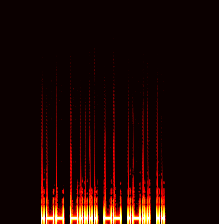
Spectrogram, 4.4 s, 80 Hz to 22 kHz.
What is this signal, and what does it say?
Morse code, heard as a keyed tone, about 25 wpm, 700 Hz. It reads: W6MLI
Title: USA Call Signs Repeated 2x 25wpm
